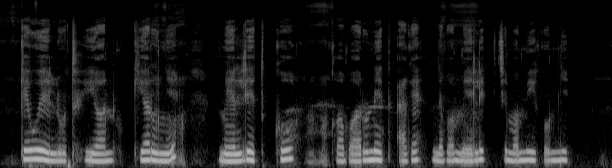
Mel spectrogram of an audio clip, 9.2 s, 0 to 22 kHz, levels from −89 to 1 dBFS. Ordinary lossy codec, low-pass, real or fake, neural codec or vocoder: none; none; real; none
